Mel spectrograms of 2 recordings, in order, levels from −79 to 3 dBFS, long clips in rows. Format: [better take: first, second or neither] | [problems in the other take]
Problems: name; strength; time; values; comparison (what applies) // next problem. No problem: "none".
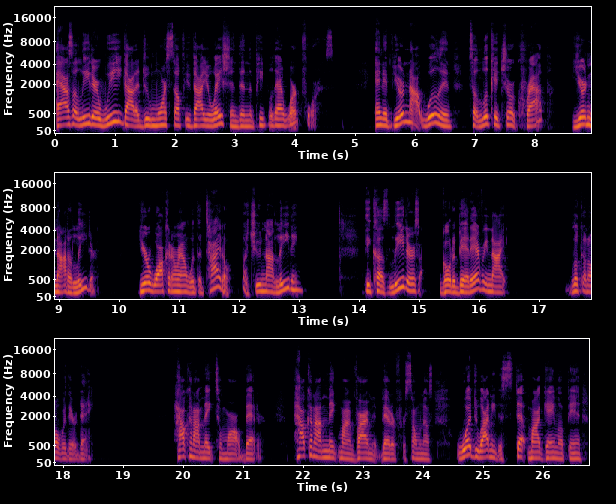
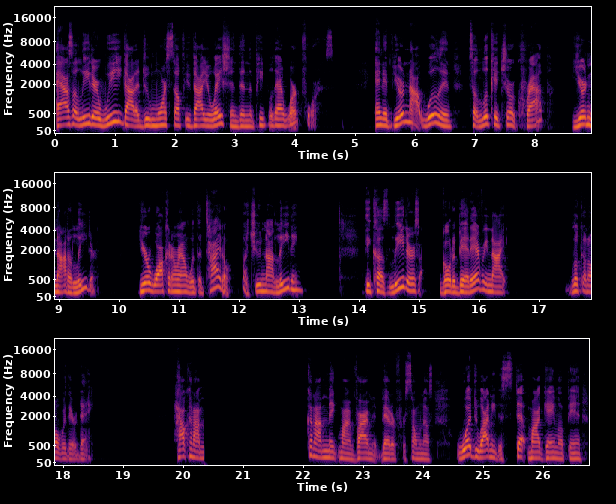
first | audio cutting out; at 20 s for 1.5 s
